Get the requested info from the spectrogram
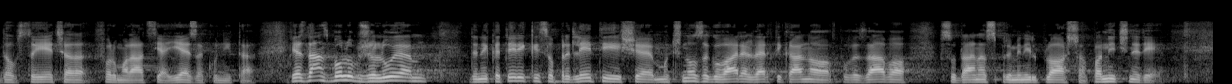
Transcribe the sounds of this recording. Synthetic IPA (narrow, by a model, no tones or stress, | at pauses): d̪aɔpst̪ɔjeːt͡ʃafɔɾmulaːt̪sijajɛzakɔnit̪a̰jəzd̪anzbolɔbʒaluːjɛm | d̪anɛkat̪eːɾikisɔpɾɛd̪leːt̪iʃɛmɔt͡ʃnoːzaɡɔʋaːɾjalʋɛɾt̪ikalnɔpɔʋɛzaːʋɔsɔd̪aːnəsːpɾɛmɛnilplɔːʃt͡ʃɔpanit͡ʃnɛɡḛ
